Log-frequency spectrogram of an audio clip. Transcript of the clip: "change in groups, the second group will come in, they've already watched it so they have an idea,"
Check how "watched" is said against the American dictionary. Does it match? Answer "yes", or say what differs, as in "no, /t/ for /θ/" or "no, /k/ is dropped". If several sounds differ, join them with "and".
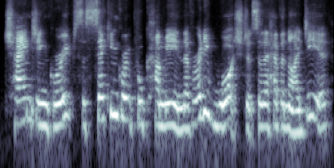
yes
